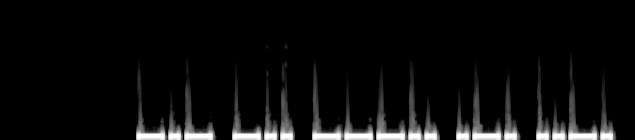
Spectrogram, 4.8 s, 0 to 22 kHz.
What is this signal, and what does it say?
Morse code, heard as a keyed tone, about 20 wpm, 700 Hz. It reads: KD8RF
